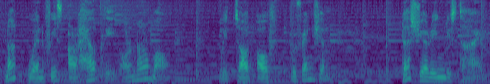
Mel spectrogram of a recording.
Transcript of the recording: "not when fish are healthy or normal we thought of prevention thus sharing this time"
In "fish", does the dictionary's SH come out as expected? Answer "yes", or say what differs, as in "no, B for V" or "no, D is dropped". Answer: no, S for SH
